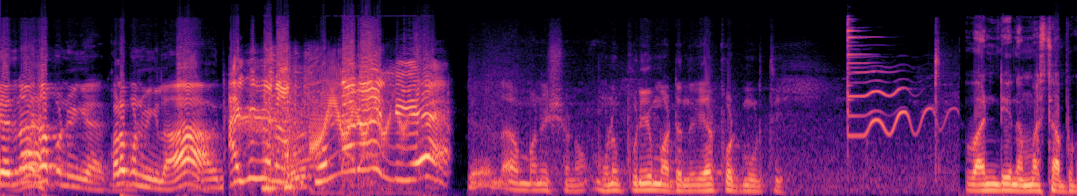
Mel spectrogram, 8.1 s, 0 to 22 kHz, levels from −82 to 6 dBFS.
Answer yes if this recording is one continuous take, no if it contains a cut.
yes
